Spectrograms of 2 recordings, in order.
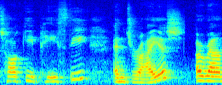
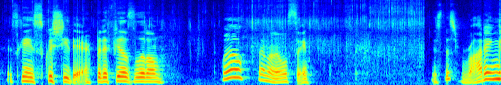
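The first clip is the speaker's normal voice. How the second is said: ordinary talk, nothing marked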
